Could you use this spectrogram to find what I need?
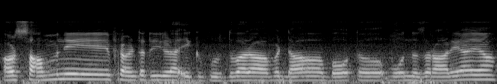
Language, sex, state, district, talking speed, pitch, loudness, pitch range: Punjabi, female, Punjab, Kapurthala, 170 wpm, 190 Hz, -18 LUFS, 180-210 Hz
